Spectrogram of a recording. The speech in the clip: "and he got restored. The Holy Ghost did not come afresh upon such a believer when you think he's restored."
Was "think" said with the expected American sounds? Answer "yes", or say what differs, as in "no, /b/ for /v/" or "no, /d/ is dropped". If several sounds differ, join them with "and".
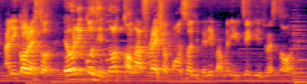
no, /t/ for /θ/ and /ŋ/ is dropped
